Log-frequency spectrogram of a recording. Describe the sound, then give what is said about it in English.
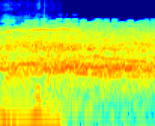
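A loud burst of crowd applause and cheering played as a sound effect, a dense steady roar of clapping with a voice whooping over the first second, lasting about two seconds. “You play, dude, applause.”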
